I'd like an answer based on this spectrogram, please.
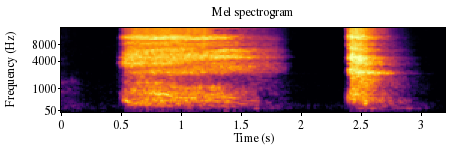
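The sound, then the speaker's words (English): Two forceful, airy breaths from a pranayama breathing exercise: a long, strong hissing breath of about a second and a half, a short silence, then a quicker, sharper breath that fades out. “Breathe in, breathe out.”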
